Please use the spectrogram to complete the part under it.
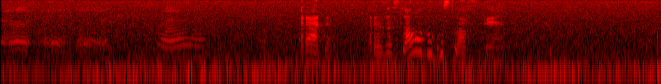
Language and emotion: Russian, positive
